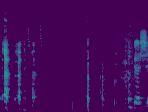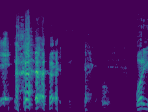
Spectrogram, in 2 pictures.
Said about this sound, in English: That smoker's cough is getting her.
